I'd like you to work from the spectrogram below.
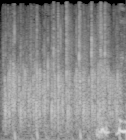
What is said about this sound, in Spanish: Te vamos, a, te vamos a dar un aplauso porque lo has hecho muy bien.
